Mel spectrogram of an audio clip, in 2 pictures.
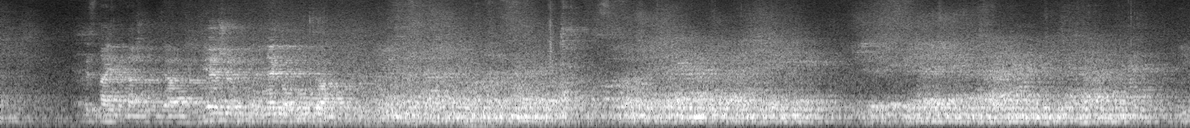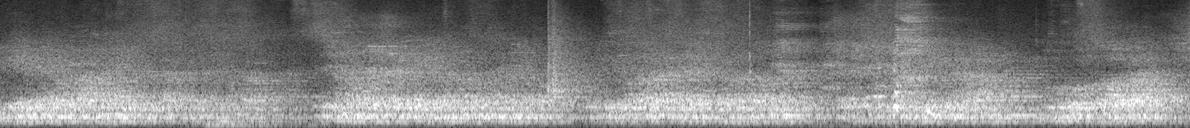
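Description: A group of men chant together in a large echoing hall.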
